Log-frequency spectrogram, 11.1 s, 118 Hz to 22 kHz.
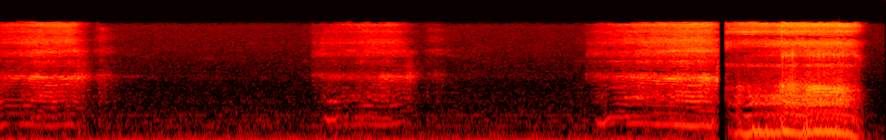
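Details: Snoring recorded with a smartphone snore-recording app: three rough, rattling snores on in-breaths about every four seconds, roughly 15 breaths a minute, over a steady low room hum.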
